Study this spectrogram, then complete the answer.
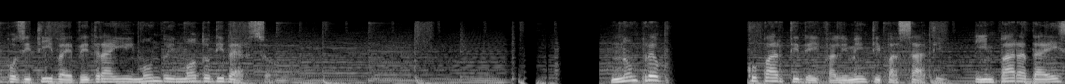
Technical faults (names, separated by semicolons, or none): repeated stalls (stutter); call audio freeze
